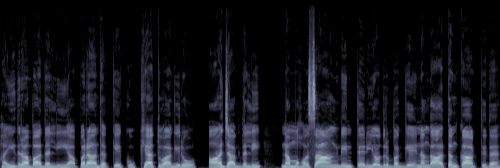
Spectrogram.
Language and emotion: Kannada, fearful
